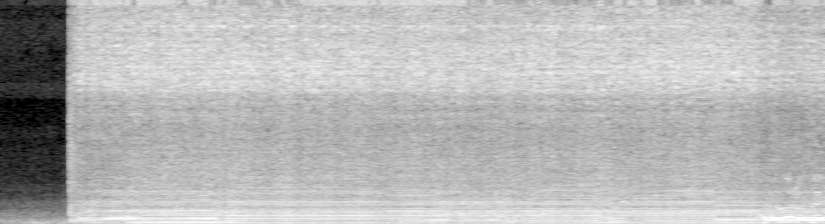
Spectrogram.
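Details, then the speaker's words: A suction machine is switched on during a demonstration of suctioning an infant to remove secretions, to check that suction works: a loud, steady motor hum and whir starts abruptly and runs continuously. "I'm going to connect this with my suction tubing I'm gonna put my suction machine on"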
